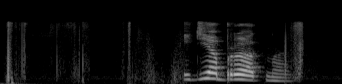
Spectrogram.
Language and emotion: Russian, angry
